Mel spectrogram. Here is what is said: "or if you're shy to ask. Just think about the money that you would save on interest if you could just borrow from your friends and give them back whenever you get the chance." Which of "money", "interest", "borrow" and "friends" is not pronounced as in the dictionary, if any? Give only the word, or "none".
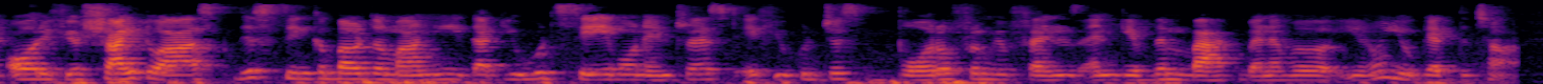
none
